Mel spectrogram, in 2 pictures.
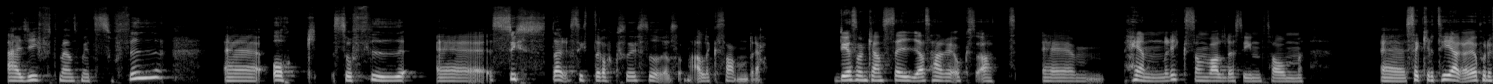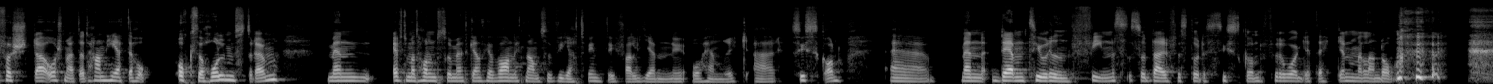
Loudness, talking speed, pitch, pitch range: -26 LUFS, 145 wpm, 170 Hz, 150-190 Hz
